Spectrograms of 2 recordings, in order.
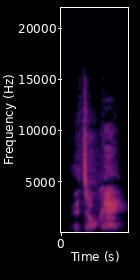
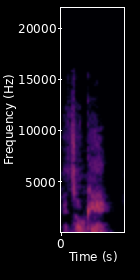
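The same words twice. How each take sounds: First: Breathy whisper, very soft; gentle whisper of comfort; whispered reassurance. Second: Much softer, low and gentle; barely voiced comfort; soft reassurance. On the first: Pretend. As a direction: whisper it to calm her. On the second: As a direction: hush her fear kindly. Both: Comforting the trembling woman.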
